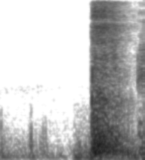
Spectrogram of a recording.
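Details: Low quiet rumbling, then a sudden loud, harsh burst of air: a single seal sneeze, real recording with the sneeze visibly coming from the nose, described as sounding like a fart.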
